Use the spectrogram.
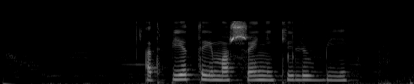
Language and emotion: Russian, neutral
